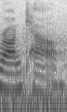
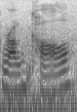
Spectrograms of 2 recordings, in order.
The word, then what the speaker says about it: Roncal: Roncal. Yeah. Is that how you said it? Yeah, that's how I said it. White people say it like Roncal.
